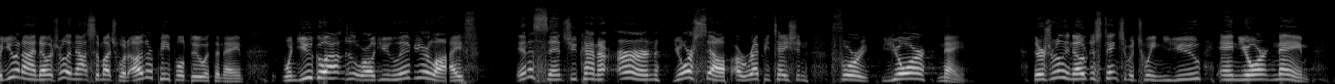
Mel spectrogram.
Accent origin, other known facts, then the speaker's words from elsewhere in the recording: Rocky Mount, North Carolina, United States; When I was a boy growing up in Rocky Mount, North Carolina, I lived close to downtown Rocky Mount.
